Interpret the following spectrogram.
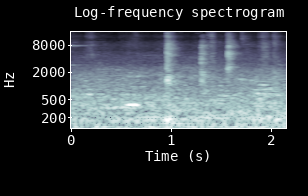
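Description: Indistinct low murmur of spectators chatting around a pool table, with a few short, sharp hissing sounds in the second half.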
